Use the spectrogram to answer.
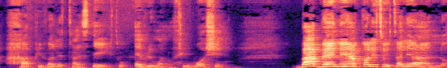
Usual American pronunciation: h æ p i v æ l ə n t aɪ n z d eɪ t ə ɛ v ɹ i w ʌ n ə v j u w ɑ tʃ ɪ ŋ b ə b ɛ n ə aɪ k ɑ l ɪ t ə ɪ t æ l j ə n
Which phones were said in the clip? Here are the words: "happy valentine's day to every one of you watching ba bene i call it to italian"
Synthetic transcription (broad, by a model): h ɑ p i v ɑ l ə t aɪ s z d eɪ t ə ɛ v ɹ i w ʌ n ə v j u w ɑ ʃ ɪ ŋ b ə b ɛ n ə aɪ k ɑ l ɪ t ə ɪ t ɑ l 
